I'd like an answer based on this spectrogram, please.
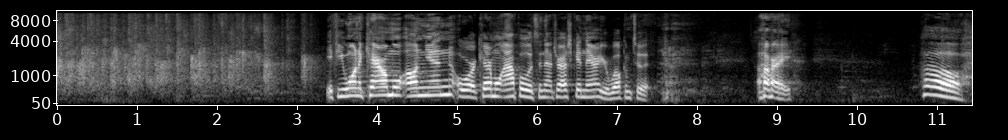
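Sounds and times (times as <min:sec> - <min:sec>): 
audience applause for contestants: 0:00.0 - 0:03.4
speech: 0:03.4 - 0:07.6, 0:08.8 - 0:09.3, 0:10.8 - 0:11.4.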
